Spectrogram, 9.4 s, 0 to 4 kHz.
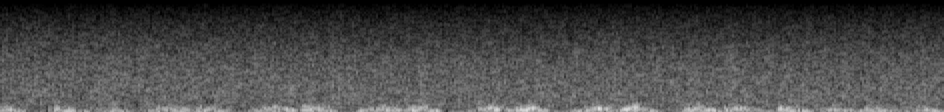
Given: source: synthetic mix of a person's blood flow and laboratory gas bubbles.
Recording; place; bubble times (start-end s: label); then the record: Doppler ultrasound of blood flow; precordium
no bubbles
From the record:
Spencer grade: 0 (complete lack of bubble signals)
